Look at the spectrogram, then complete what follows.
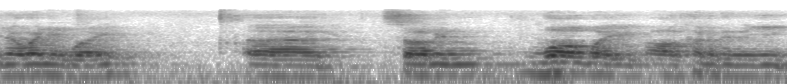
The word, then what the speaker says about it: Huawei: and honor and that's the right way of pronouncing while we're actually so it is Huawei uh so I mean with Huawei the business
